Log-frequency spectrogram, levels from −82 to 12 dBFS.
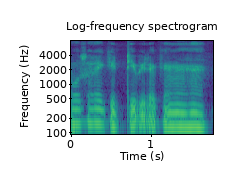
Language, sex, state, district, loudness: Hindi, male, Jharkhand, Garhwa, -19 LUFS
